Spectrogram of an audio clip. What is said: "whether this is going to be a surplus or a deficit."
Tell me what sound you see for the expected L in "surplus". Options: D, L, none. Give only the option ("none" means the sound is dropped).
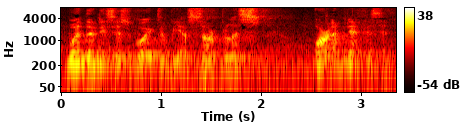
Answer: L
